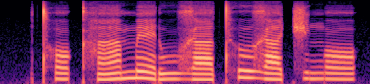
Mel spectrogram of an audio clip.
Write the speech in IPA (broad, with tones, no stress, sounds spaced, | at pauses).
tʰ ɔ˨ kʰ ã˨˦ m ɛ˦˨ ɾ u˨ ɣ a˨ tʰ ʊ˦ ɣ a˨ t͡ʃ ɪ˦ ŋ ɔ˦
